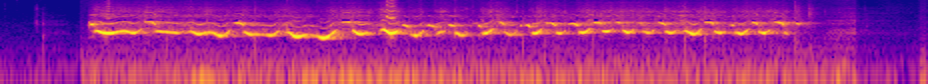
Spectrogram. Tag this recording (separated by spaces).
nature birds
